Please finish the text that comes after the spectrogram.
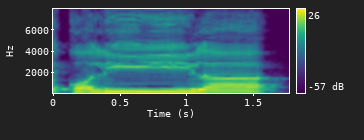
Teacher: دو زبر کی تنوین کے اوپر وقف کریں گے تو دو زبر کی تنوین کو ایک زبر اور الف سے پڑھیں گے تو پڑھیں گے قلیلا.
